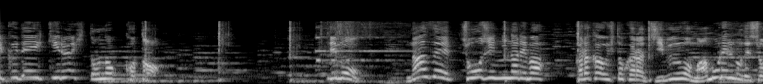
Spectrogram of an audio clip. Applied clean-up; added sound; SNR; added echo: classical method WPE with log-MMSE.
